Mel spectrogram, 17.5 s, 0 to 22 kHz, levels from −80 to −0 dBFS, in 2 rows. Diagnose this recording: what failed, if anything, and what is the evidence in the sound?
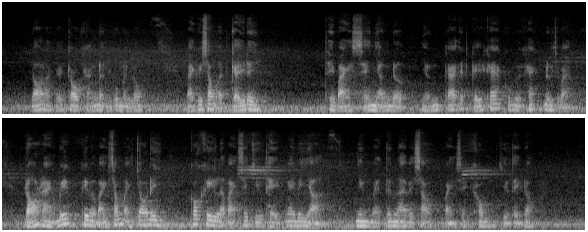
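Low bit depth without dither runs through the whole recording. Quiet passages turn gritty, with grainy distortion whose texture follows the sound, and the faintest decays crackle or drop to silence. The likely failure is at sample-format conversion: samples truncated without dither to roughly 9 bits, leaving error about 35 dB below the signal. A spectrogram shows signal-shaped hash instead of a flat noise floor, and a zoomed waveform shows visible staircase steps.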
